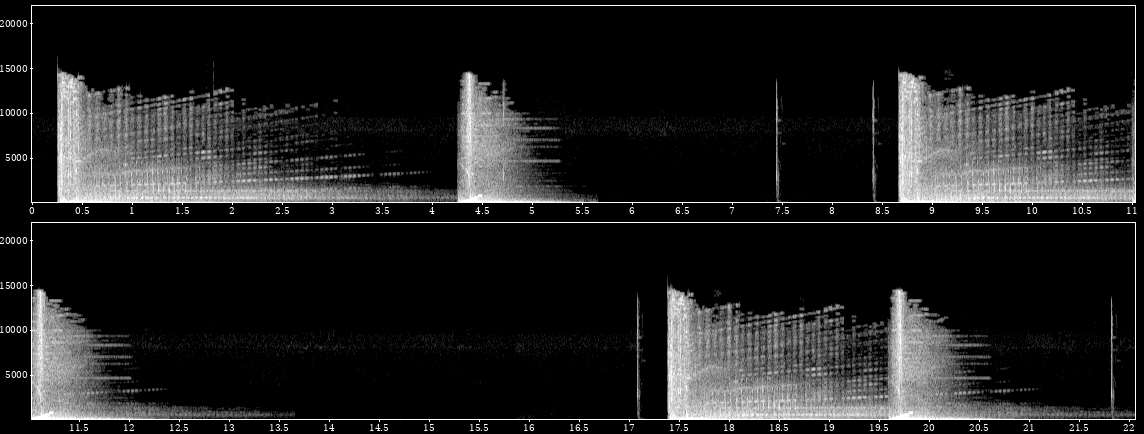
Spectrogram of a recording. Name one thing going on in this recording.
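A game menu plays loud ringing chimes for an error alert.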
